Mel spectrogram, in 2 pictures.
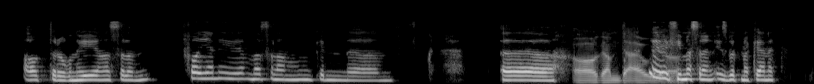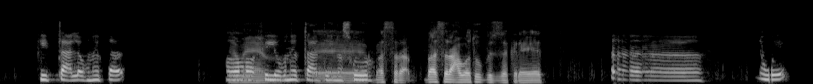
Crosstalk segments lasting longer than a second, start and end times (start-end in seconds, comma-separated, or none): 10.4-11.9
